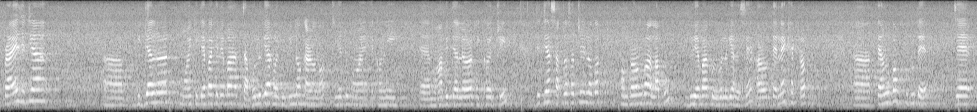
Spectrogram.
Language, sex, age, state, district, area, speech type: Assamese, female, 45-60, Assam, Tinsukia, rural, spontaneous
